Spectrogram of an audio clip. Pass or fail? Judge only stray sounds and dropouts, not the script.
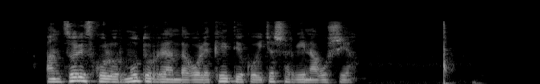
fail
